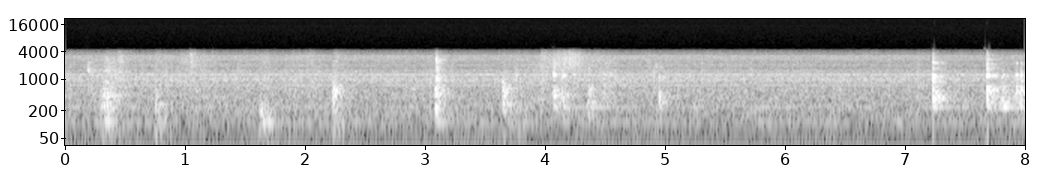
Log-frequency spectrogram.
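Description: Scattered light clicks and knocks of small items being picked up and handled, over a steady faint hum. A couple of quiet seconds, then a quick cluster of clicks near the end.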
